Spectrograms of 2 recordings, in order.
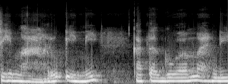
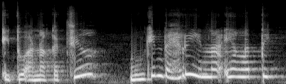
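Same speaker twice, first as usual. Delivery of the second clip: second half jumps much higher; rising intonation; 11 semitones higher than usual. Shown as a demonstration. Streamer redoing the chat line for viewers, pitch leaping higher. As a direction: lift "mungkin Teh Rina yang ngetik" far up. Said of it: "Nah, ulang lagi".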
